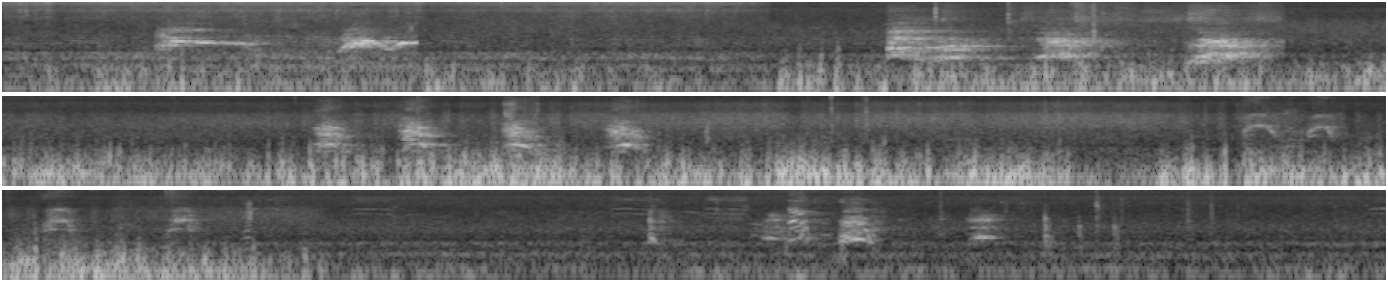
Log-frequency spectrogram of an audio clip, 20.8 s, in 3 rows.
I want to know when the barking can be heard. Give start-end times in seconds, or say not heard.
0.8-2.1, 4.4-6.5, 8.4-10.2, 13.1-15.1, 17.1-18.9.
